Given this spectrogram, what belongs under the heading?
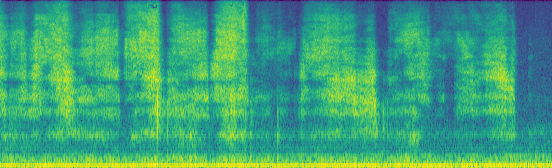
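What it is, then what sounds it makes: Hardcover book cover being rubbed. Fingertips rub and scratch the front cover of a large, closed, solid black hardcover comic omnibus of Marvel's "The Eternals," then the book is turned and its spine is rubbed. Soft bursts of bright, dry scratching come and go in uneven strokes over a steady low hum.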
